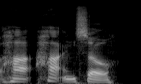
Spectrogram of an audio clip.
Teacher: She doesn't pronounce the T's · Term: glottal T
